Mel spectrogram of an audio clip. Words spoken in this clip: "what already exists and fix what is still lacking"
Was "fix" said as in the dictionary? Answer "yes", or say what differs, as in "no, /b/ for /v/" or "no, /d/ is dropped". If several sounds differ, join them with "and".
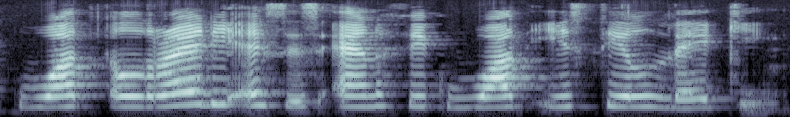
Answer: no, /s/ is dropped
